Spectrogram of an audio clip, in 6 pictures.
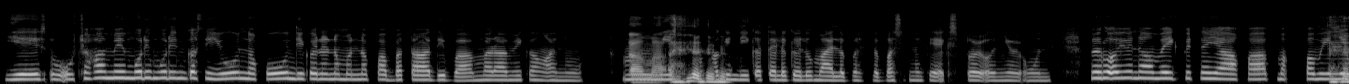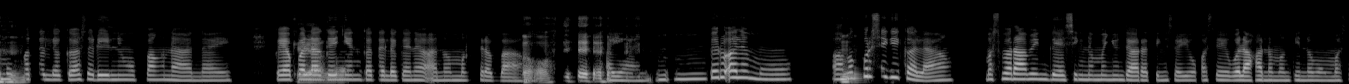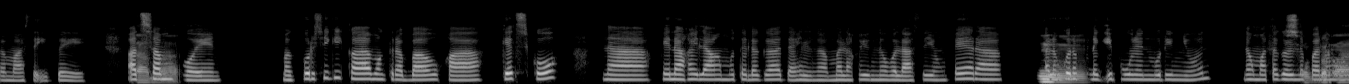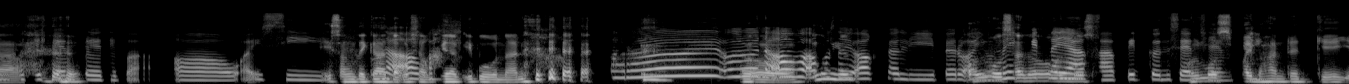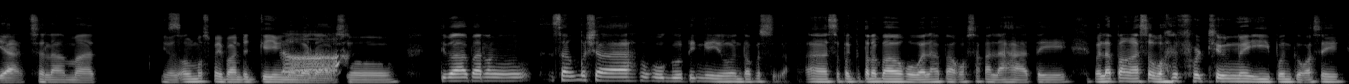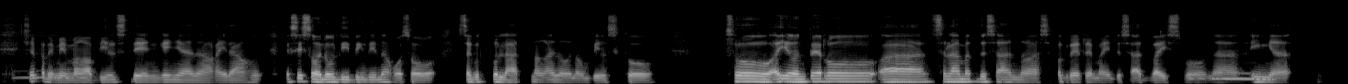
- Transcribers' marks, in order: chuckle; laugh; laugh; tapping; chuckle; sad: "naaawa"; gasp; drawn out: "Aray!"; stressed: "Aray!"; laugh; laughing while speaking: "one fourth one fourth"
- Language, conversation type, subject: Filipino, advice, Paano ko mahahanap ang kahulugan sa araw-araw na gawain ko?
